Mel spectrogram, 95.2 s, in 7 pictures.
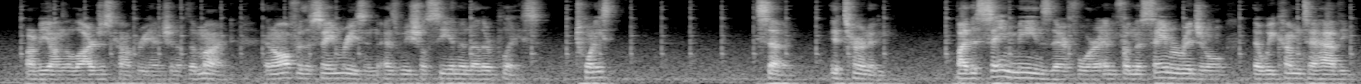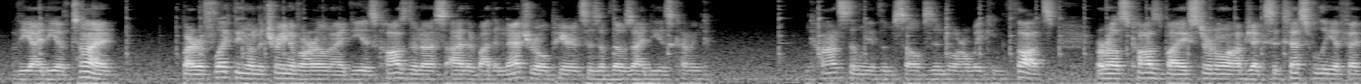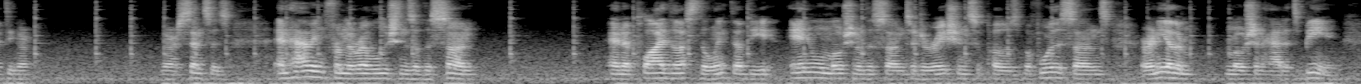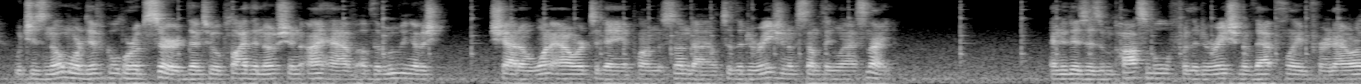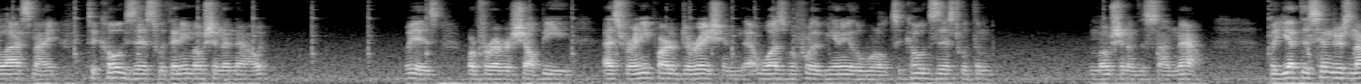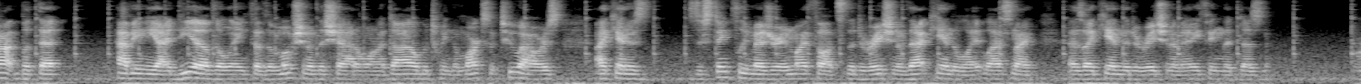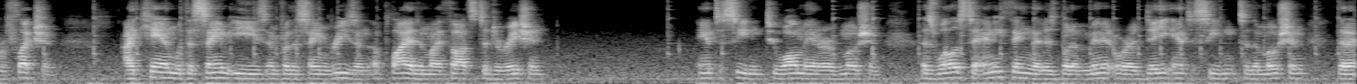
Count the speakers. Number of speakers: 1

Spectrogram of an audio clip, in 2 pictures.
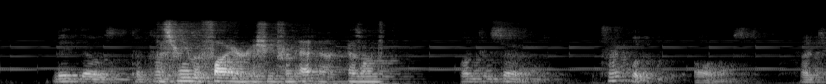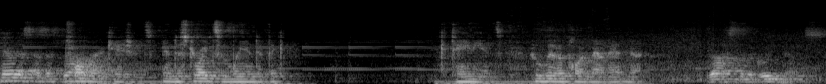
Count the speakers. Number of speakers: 2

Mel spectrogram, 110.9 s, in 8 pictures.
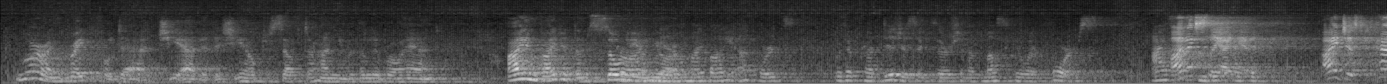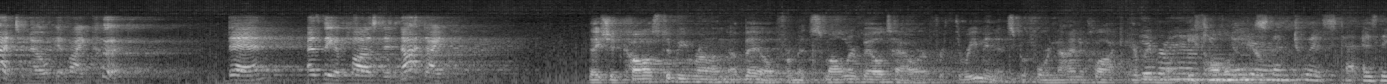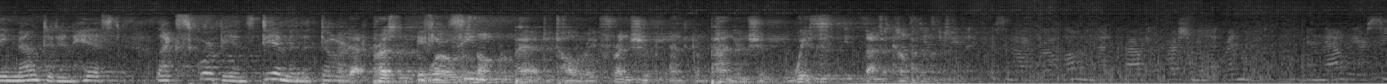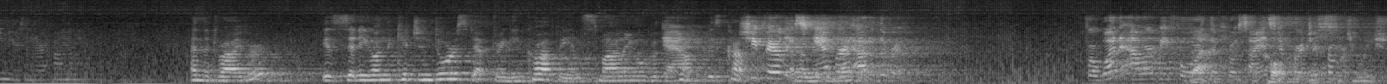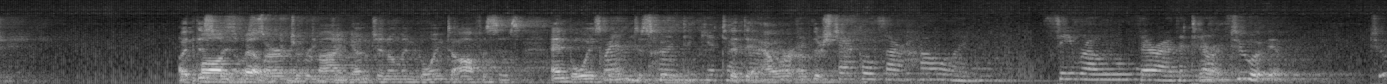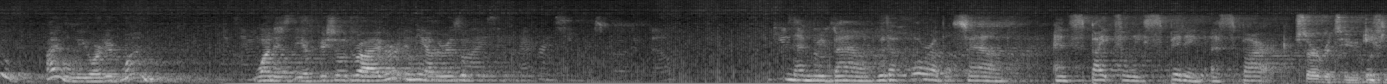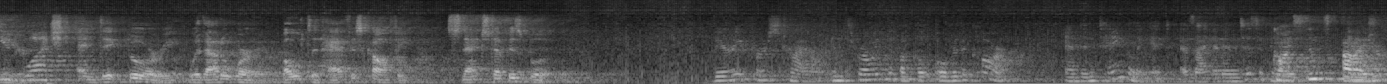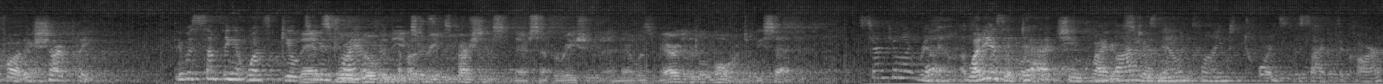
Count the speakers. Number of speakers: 8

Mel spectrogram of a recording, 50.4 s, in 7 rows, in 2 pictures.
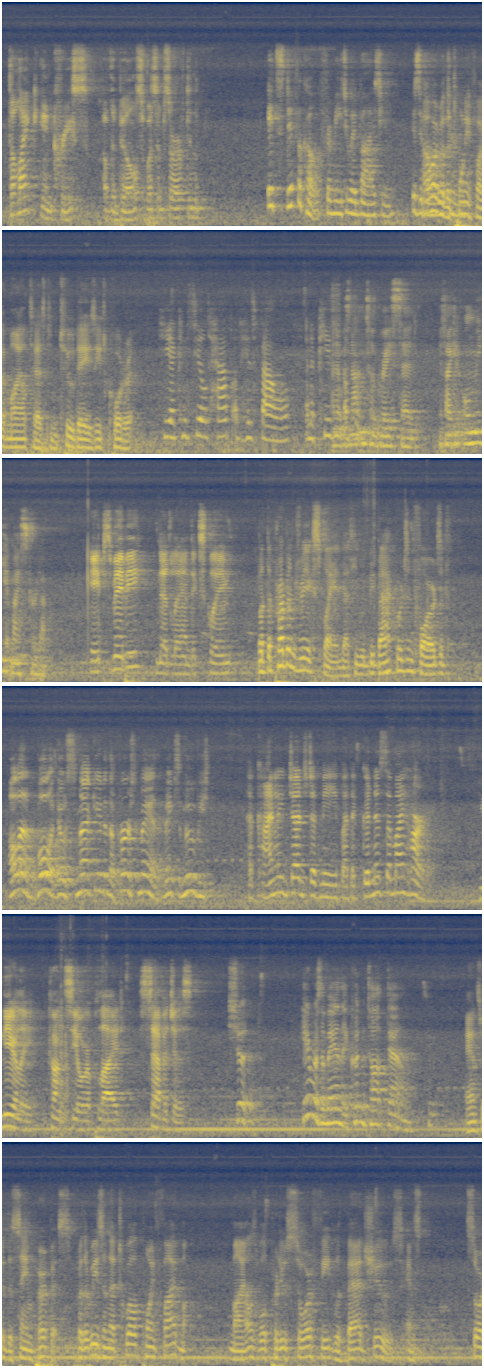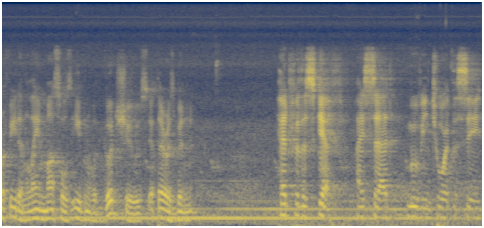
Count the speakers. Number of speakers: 9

